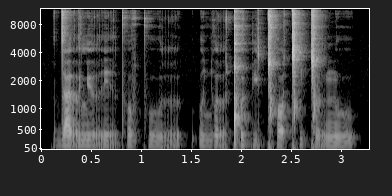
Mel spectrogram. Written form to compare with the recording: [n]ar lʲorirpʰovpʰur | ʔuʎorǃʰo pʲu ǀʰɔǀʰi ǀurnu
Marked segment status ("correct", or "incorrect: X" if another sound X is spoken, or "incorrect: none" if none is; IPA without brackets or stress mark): incorrect: d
